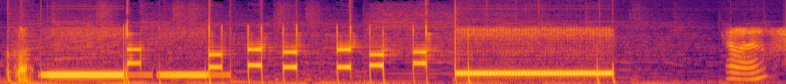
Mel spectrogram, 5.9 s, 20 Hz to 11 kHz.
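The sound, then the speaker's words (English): A steady dial tone gives way to a quick series of about nine short touch-tone beeps at different pitches, then a long ringback tone and a faint click, all loud with no talking, as the Camel Country 107.9 morning show places a call. “Let's call her.”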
